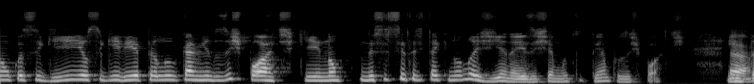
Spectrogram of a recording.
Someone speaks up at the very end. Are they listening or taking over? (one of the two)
listening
